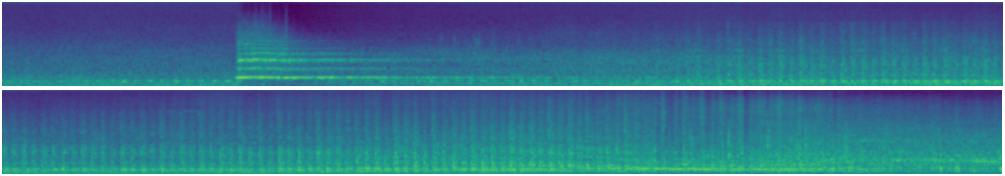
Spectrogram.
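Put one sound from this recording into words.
A steam locomotive chuffs heavily as it approaches and passes close by.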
